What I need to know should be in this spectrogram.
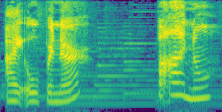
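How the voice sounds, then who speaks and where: A woman's voice: fairly high pitch, expressive, slow pace, pushed and bright, soft background music, full character voice. A woman acting a caring, wistful young ex-girlfriend in a Filipino radio drama.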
